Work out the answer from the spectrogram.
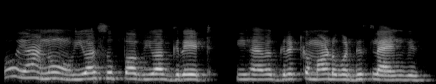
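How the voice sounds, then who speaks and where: A woman's voice: on the high side, steady tone, fairly quick. A woman from Uttar Pradesh with a North Indian accent, a native Hindi speaker, chatting in learner English and often repeating herself. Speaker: English learner and conversation partner. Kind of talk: casual video-call conversation. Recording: muffled lo-fi call audio.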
